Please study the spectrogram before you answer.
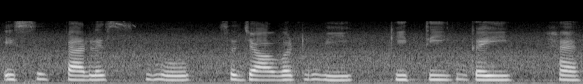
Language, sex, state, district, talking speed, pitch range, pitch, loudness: Punjabi, female, Punjab, Kapurthala, 80 wpm, 205-225 Hz, 210 Hz, -14 LUFS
